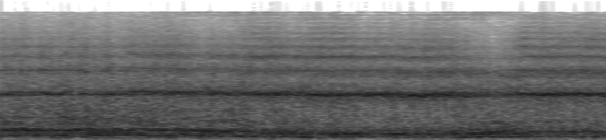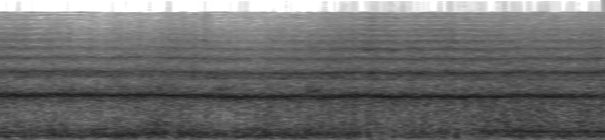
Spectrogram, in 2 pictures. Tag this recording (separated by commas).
Car passing by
